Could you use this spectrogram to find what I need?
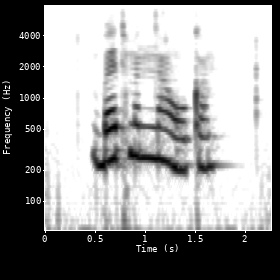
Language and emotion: Russian, neutral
